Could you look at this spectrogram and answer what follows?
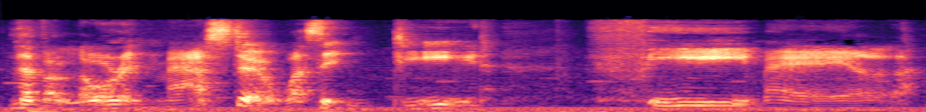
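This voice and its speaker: A man voicing a grave, measured schoolteacher who lectures in a formal, deliberate way in a visual novel. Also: mid-range voice, gravelly, pushed and bright, soft background music, heavily acted. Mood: solemn, didactic.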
